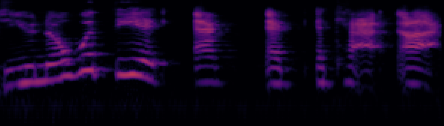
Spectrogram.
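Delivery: stammer stuck on the syllable ac, repeating it. Playing a character who dreamed of a giant lady, stuttering in character. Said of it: "I'm I'm stuttering in character".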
